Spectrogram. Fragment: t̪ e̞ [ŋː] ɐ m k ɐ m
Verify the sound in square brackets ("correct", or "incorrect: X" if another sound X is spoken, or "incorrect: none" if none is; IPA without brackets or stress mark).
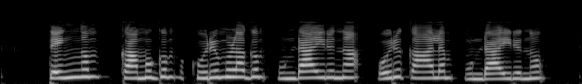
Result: correct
